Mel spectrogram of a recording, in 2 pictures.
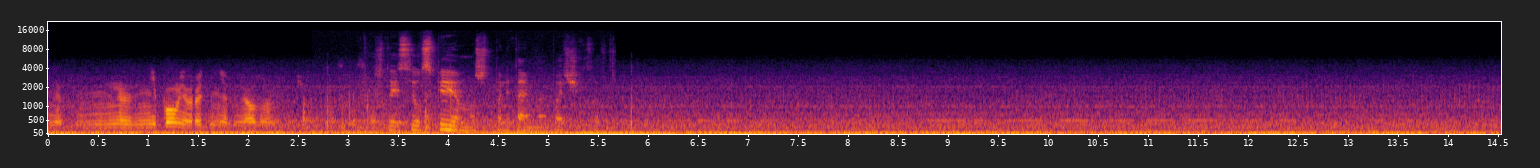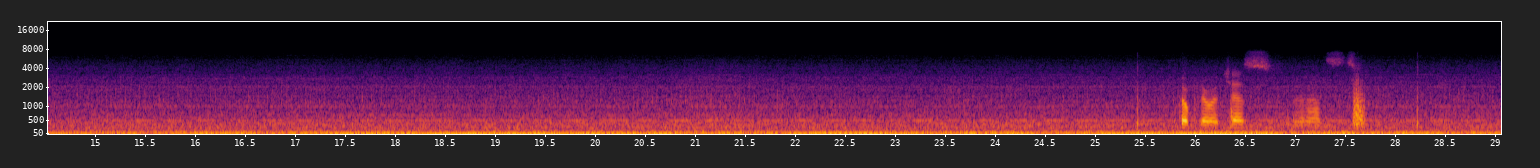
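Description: A jet engine hums low and steady.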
